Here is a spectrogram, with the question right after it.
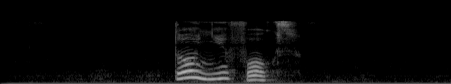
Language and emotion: Russian, neutral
